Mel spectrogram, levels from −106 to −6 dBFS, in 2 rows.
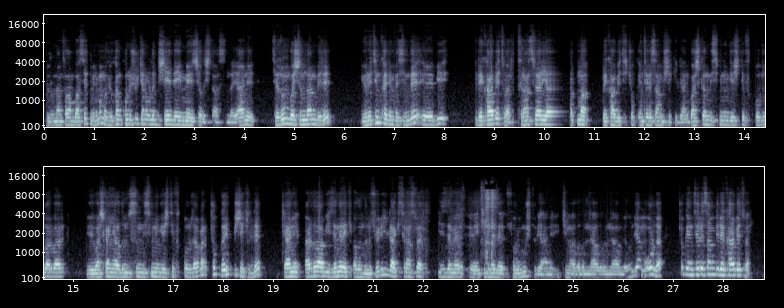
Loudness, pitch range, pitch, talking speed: -30 LUFS, 130-165 Hz, 145 Hz, 150 wpm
